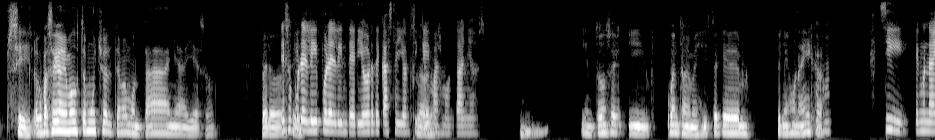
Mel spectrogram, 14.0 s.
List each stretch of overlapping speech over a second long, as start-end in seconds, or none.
none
